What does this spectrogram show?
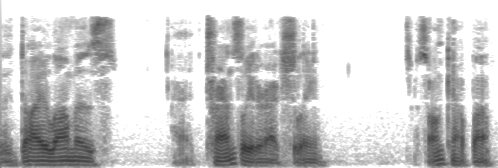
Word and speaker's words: Tsongkhapa: dial Amoz translator actually tsongkhapa I believe is how you pronounce his name Rinpoche is popping up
